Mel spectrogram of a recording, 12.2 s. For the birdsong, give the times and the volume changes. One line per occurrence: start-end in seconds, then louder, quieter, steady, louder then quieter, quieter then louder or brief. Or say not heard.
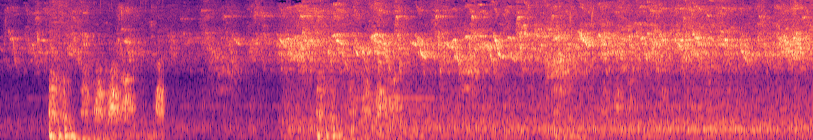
0.0-12.1 louder.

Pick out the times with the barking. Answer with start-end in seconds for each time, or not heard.
0.7-2.5, 4.7-6.2, 8.2-10.1.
